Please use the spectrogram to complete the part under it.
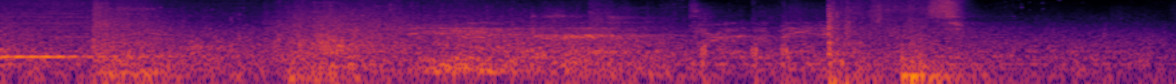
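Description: Water splashes as a person wades through it.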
